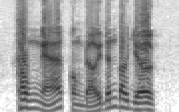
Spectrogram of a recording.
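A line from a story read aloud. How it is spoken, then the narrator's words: Shout. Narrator (Vietnamese): Tiếng hét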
